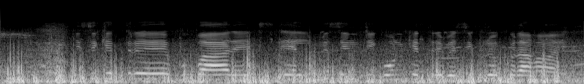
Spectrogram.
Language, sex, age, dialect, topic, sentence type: Bengali, female, 36-40, Jharkhandi, agriculture, question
